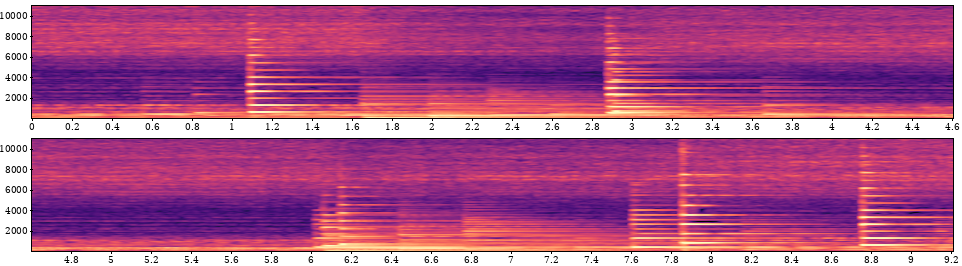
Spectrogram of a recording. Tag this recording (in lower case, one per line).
music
